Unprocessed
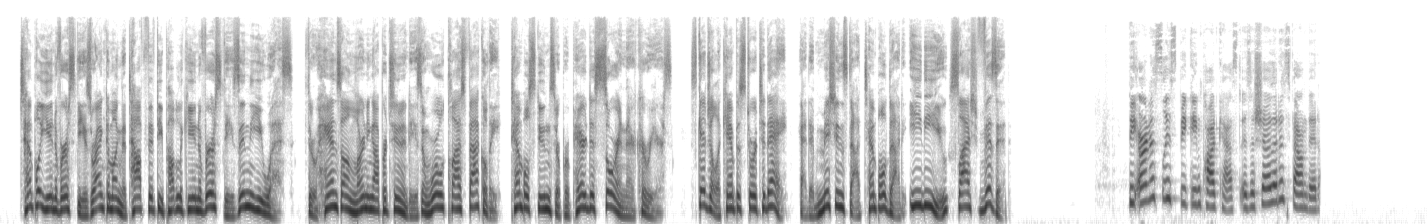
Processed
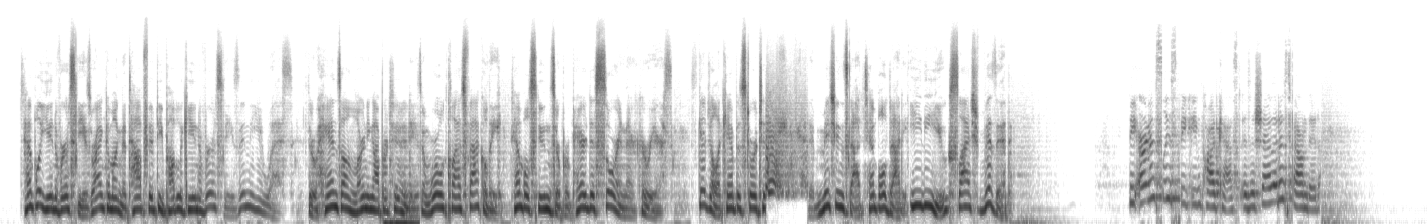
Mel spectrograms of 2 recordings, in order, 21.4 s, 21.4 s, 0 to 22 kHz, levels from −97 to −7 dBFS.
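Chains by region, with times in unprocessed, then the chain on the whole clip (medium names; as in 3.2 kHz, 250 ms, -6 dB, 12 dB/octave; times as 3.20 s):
2.96–4.14 s: overload inside the chain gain 24 dB + band-stop 4.6 kHz, Q 13 + compression 4:1, threshold -38 dBFS
5.75–6.29 s: partial rectifier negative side -7 dB + distance through air 110 m + doubling 20 ms -6 dB
11.48–12.12 s: one-bit comparator + steep high-pass 410 Hz 96 dB/octave
12.82–13.36 s: Butterworth band-stop 1.3 kHz, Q 2.3 + high-order bell 5 kHz +10 dB
whole clip: low-pass 1.8 kHz 12 dB/octave; comb 4.9 ms, depth 67%; decay stretcher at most 46 dB/s; trim -2.5 dB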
